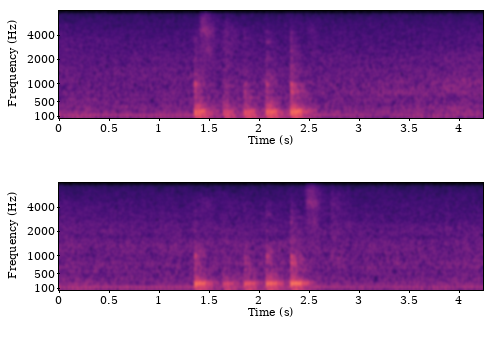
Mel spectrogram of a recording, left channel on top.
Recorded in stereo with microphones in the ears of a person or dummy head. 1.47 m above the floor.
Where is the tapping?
10° left (ahead or behind), 1.1 m.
